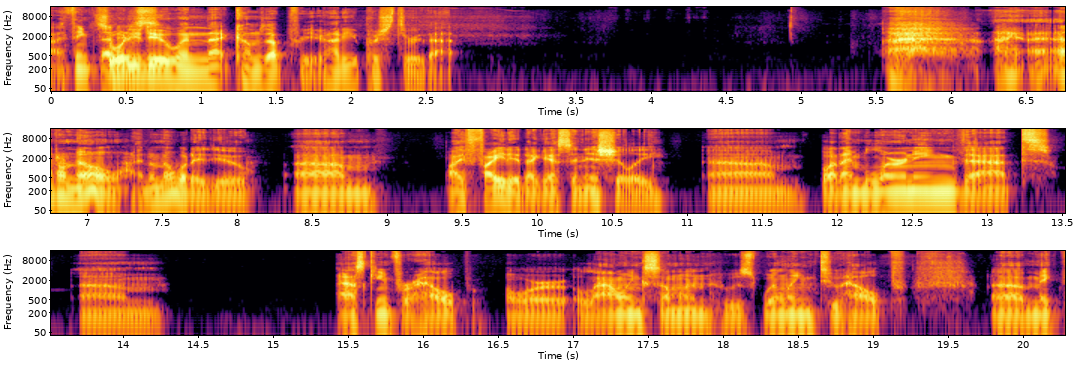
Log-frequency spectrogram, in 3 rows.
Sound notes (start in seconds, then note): 5.5 Gaicomo sighs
